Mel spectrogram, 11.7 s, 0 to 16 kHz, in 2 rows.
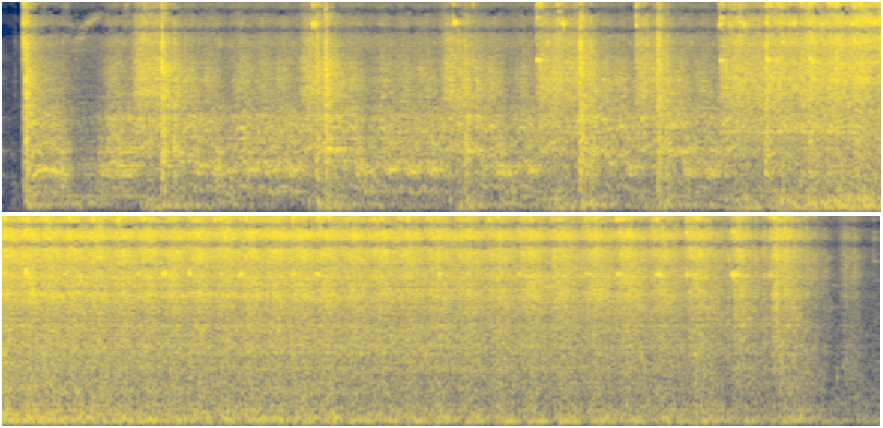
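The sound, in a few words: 1985 Chevy Suburban C20 engine cranking and starting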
